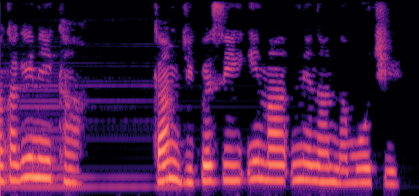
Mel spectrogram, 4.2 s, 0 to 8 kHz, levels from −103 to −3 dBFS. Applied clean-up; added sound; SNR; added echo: classical method spectral subtraction.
